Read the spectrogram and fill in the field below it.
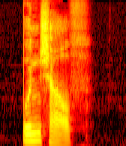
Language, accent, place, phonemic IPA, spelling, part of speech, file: German, Germany, Berlin, /ˈʊnˌʃaʁf/, unscharf, adjective, De-unscharf.ogg
- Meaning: blurred, fuzzy, out of focus, indistinct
